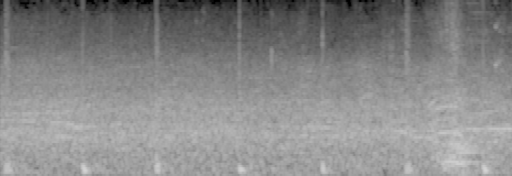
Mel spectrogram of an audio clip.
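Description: A basketball bounces steadily on a hardwood court.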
